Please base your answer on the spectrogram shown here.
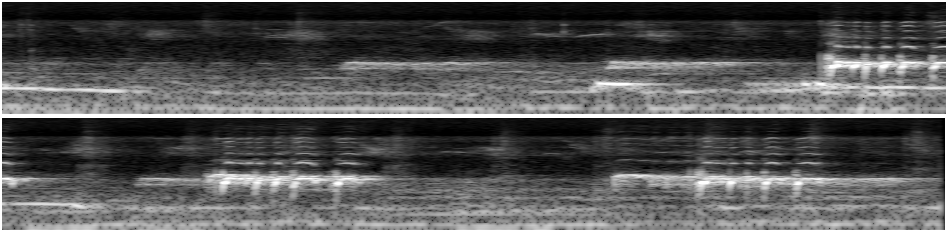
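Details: Lure call of a local zebra dove meant to make other zebra doves answer: three phrases about two seconds apart, each a rapid trill of stuttering coos ending in a held tone, over low droning background.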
